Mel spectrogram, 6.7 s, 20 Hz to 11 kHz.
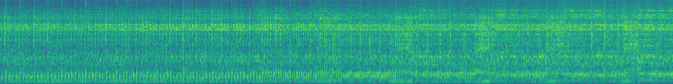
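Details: Yamaha Chappy 50 two-stroke with bore-up, at idle: harsh buzzy idle with rattling edge and slightly wandering pitch; abnormal engine noise, owner suspects crank or head.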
